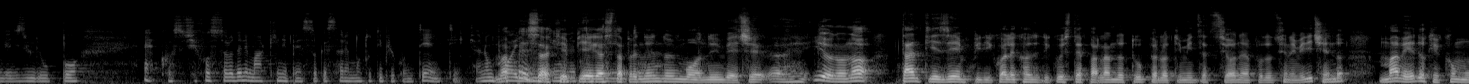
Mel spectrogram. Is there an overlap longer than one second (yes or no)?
yes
